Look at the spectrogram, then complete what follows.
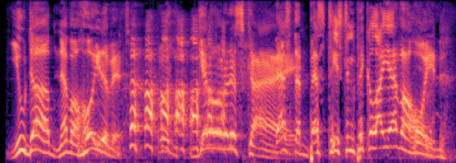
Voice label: saying u dub never heard of it exaggerated new york accent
